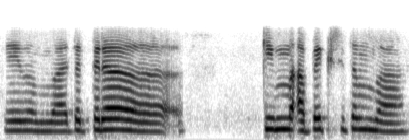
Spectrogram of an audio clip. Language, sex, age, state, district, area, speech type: Sanskrit, female, 18-30, Maharashtra, Nagpur, urban, conversation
